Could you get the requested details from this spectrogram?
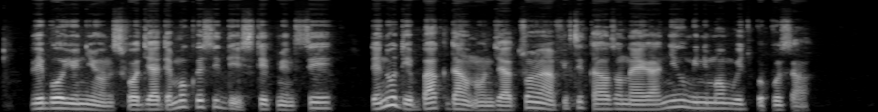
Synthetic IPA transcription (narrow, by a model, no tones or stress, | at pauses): libɔjuniɔ̃nsfɔdɛadɛmɔkɹasidḛstet̚mɛ̃ntse | d̥enodebakdãʊ̃nʔɔ̃ndɛatũnɔ̃dãnfiftit̪awzɔ̃nːaɪɹanjumĩnimɔ̃mwit͡ʃpɹopoza̰l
